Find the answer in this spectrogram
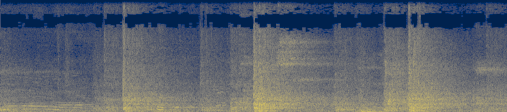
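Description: Squash ball struck by rackets and hitting the court walls during a rally: three sharp cracks, one every one and a half to two seconds, each echoing around the court.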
